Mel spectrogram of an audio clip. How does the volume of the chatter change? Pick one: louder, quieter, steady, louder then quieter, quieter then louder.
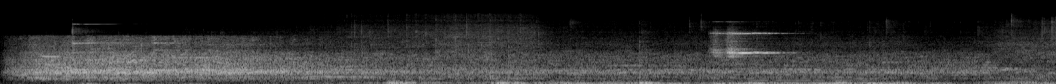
quieter.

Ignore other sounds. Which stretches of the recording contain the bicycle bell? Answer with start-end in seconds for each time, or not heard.
0.7-1.3, 7.1-7.8.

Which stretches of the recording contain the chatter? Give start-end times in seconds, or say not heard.
0.0-10.5.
